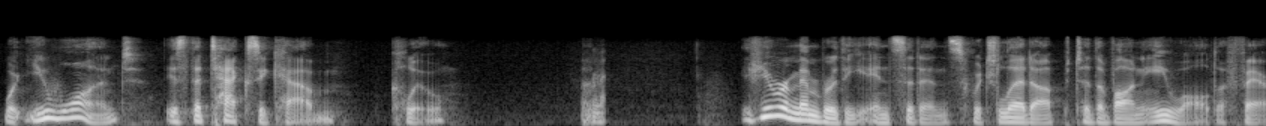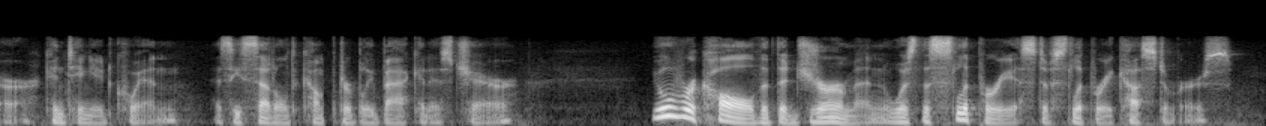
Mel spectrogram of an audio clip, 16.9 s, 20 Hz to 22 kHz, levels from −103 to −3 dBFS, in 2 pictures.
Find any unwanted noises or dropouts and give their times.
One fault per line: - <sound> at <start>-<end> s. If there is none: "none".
- laugh at 3.9-4.0 s
- dropout at 10.6-10.7 s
